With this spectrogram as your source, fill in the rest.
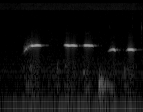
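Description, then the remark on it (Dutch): A woman whistles a short tune alone as she starts walking down a hill, five clear sustained notes with brief pauses, the last two a step lower, moderately loud. “Fluitend zet ze de afdaling in.”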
